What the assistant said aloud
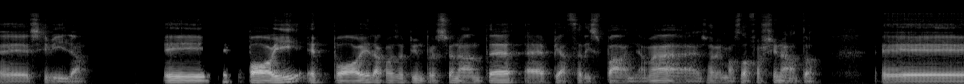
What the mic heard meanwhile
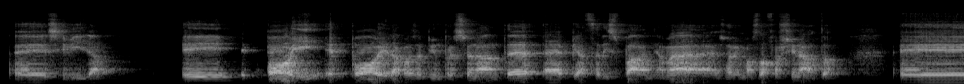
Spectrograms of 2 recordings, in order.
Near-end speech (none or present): none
